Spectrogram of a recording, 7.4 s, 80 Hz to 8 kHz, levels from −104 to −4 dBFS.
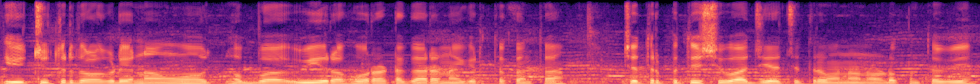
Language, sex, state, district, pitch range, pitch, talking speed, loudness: Kannada, male, Karnataka, Belgaum, 125-135 Hz, 130 Hz, 115 wpm, -17 LUFS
